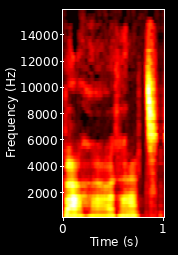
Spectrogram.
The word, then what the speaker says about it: baharat: You write it baharat, but you say baharat or baharat, you know, with the... – With the guttural, yeah.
